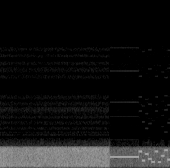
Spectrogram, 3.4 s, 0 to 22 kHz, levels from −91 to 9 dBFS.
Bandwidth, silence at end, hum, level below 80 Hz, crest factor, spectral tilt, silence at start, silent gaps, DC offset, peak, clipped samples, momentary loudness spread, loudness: 15.5 kHz; 0 s; none; -74 dBFS; 20 dB; -5 dB/octave; 0 s; none; under 0.1%; -8 dBFS; under 0.1%; 2 LU; -28 LUFS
